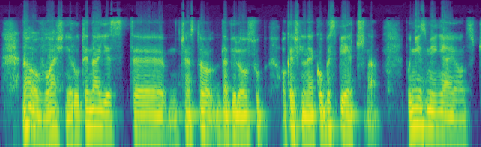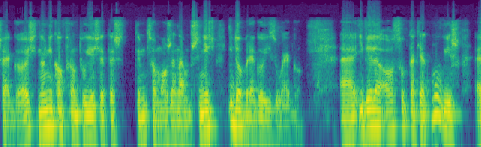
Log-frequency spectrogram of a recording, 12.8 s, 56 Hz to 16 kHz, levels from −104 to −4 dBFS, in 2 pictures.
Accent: native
